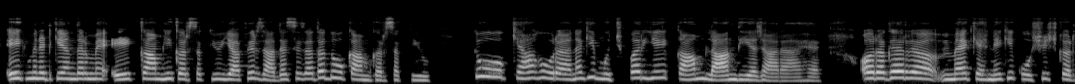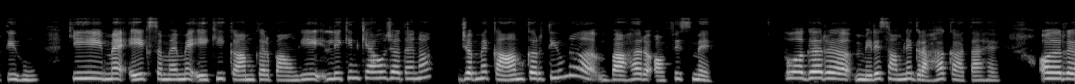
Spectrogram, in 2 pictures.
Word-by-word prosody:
1 275 Hz, -1 st, +1 dB
minute 275 Hz, -2 st, +2 dB
के 270 Hz, -, +3 dB
अंदर 260 Hz, 0 st, +1 dB
मैं 255 Hz, -, 0 dB, 0.2 s
एक 250 Hz, +1 st, 0 dB
काम 255 Hz, -2 st, +4 dB
ही 255 Hz, -, +2 dB
कर 250 Hz, -1 st, +1 dB
सकती 245 Hz, 0 st, -8 dB
हूँ 245 Hz, -, -2 dB
या 230 Hz, -2 st, +2 dB
फिर 285 Hz, -, 0 dB
ज़्यादा 220 Hz, +3 st, -1 dB
से 265 Hz, -, -6 dB
ज़्यादा 255 Hz, +4 st, 0 dB
2 295 Hz, -, 0 dB
काम 220 Hz, -3 st, +1 dB
कर 200 Hz, -, -2 dB
सकती 205 Hz, 0 st, -8 dB
हूँ। 190 Hz, -1 st, -4 dB, 0.5 s
तो 370 Hz, -, +2 dB, 0.3 s
क्या 275 Hz, -2 st, 0 dB, 0.2 s
हो 295 Hz, -, 0 dB
रहा 255 Hz, -2 st, +1 dB
है 235 Hz, -, 0 dB
ना 275 Hz, +2 st, -1 dB
कि 330 Hz, +4 st, -2 dB
मुझ 255 Hz, -4 st, -1 dB, 0.2 s
पर 300 Hz, 0 st, +2 dB
यह 300 Hz, +2 st, -2 dB
काम 240 Hz, +2 st, +2 dB
लाँघ 205 Hz, -1 st, +4 dB
दिया 215 Hz, -2 st, 0 dB
जा 175 Hz, -4 st, -2 dB
रहा 170 Hz, 0 st, -7 dB
है। 170 Hz, -, -8 dB, 0.5 s
और 285 Hz, -, +6 dB
अगर 300 Hz, +2 st, +5 dB, 0.5 s
मैं 255 Hz, +1 st, +3 dB
कहने 225 Hz, -1 st, 0 dB
की -, -, -2 dB
कोशिश 235 Hz, +2 st, -5 dB
करती 230 Hz, 0 st, -3 dB
हूँ 210 Hz, 0 st, -4 dB, 0.3 s
कि 275 Hz, 0 st, +2 dB
मैं 255 Hz, -, +6 dB, 0.2 s
1 245 Hz, -, -1 dB
समय 230 Hz, -2 st, -1 dB
में 250 Hz, -, +1 dB
1 215 Hz, 0 st, -1 dB
ही 265 Hz, -, -1 dB
काम 215 Hz, 0 st, +2 dB
कर 225 Hz, -, 0 dB
पाऊँगी, 200 Hz, +5 st, -2 dB
लेकिन 270 Hz, +3 st, -3 dB
क्या 290 Hz, -, +2 dB
हो 295 Hz, +1 st, 0 dB
जाता 275 Hz, -2 st, 0 dB
है 270 Hz, -, -3 dB
ना, 310 Hz, +4 st, -2 dB, 0.3 s
जब 265 Hz, +3 st, +2 dB
मैं 290 Hz, +2 st, -1 dB
काम 225 Hz, +2 st, +4 dB
करती 265 Hz, +1 st, -1 dB
हूँ 330 Hz, -, -5 dB
ना 390 Hz, -6 st, -1 dB, 0.2 s
बाहर 225 Hz, +3 st, +3 dB
ऑफ़िस 200 Hz, +5 st, -3 dB
में, 215 Hz, -4 st, 0 dB, 0.7 s
तो 290 Hz, -, -4 dB
अगर 295 Hz, 0 st, +4 dB, 0.3 s
मेरे 230 Hz, +3 st, +1 dB
सामने 250 Hz, 0 st, -1 dB
ग्राहक 230 Hz, +3 st, -1 dB
आता 195 Hz, -2 st, -3 dB
है 190 Hz, -1 st, -10 dB, 0.5 s
और 275 Hz, 0 st, +5 dB
250 Hz, 220 wpm, -23 LUFS, 220-275 Hz, 0.7 s, और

